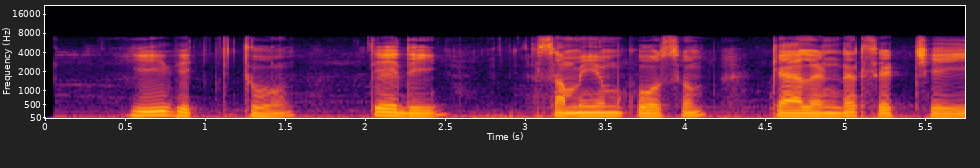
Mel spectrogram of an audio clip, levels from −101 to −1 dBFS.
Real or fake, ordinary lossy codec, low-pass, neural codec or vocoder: real; none; 7.2 kHz; none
